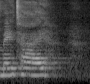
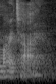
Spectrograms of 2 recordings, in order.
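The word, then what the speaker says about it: mei tai: use the terms interchangeably I think that it's officially pronounced mate I but a lot of people say my time yeah we'll go with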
